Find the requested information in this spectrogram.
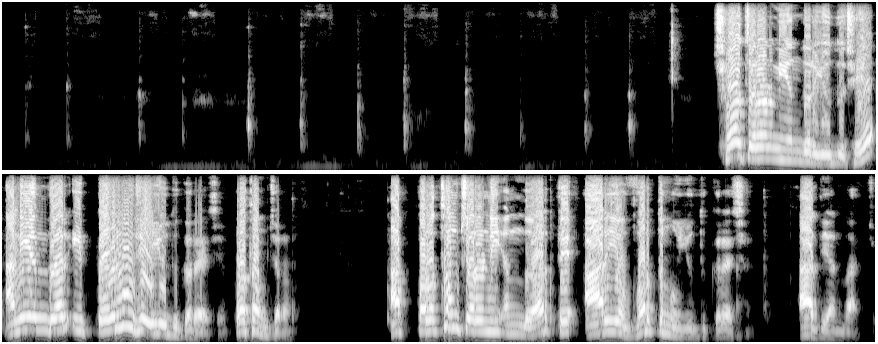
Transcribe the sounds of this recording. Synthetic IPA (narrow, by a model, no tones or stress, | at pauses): t͡ʃʰət͡ʃəɾəɳniənd̪əɾjʊd̪ʱːt͡ʃʰeʔaniənd̪əɾipəɦlũd͡ʒejʊd̪ʱːkəɾet͡ʃʰepɾət̪ʰəmt͡ʃəɾə̰ɳ | apɾət̪ʰəmt͡ʃəɾəɳniʔənd̪əɾt̪eaɾjəʋəɾt̪nũjʊd̪ʱːkəɾet͡ʃʰe̥ | ad̪ʱjanʋa̰t̪̚t͡ʃʰo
